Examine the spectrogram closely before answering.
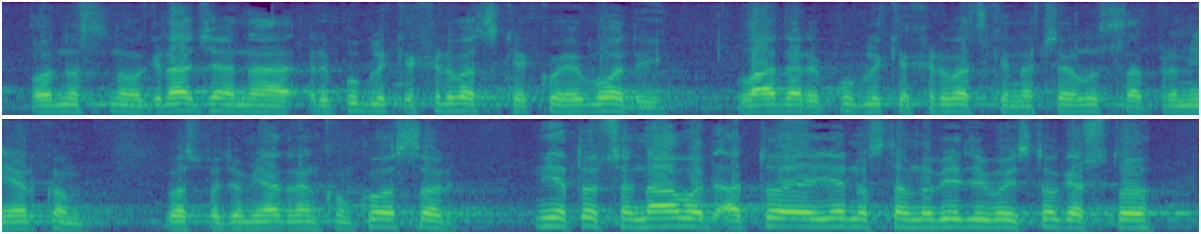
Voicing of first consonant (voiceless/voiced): voiced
